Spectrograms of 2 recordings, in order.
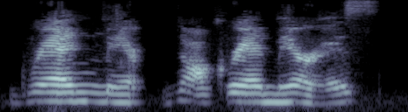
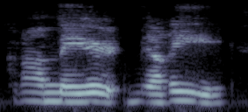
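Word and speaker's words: Grand Marais: It's not Ouellette, it's Olette. It's not Grand Maris, it's Grand Marie.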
